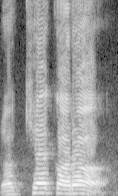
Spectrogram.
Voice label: help, odia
